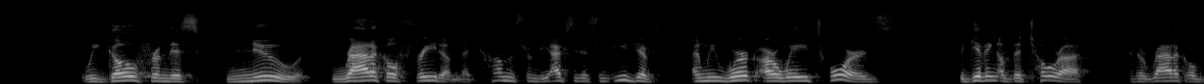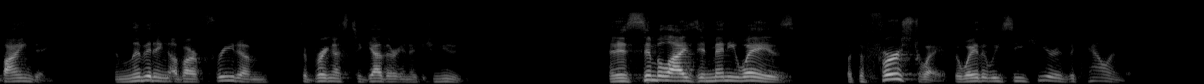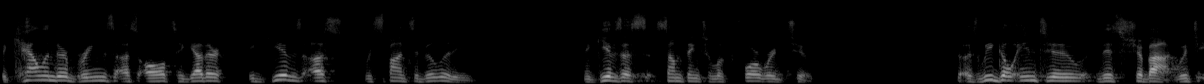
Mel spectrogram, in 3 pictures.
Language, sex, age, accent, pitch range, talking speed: English, male, 30-49, American, 130-175 Hz, 140 wpm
